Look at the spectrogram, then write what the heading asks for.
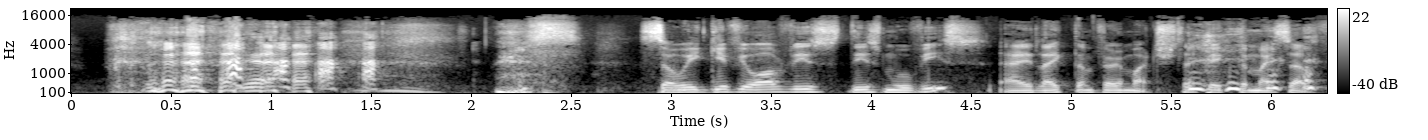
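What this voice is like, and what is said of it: Wolfgang Puck impression. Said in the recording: “do an impression of Wolfgang Puck now? ... That was what I was trying to do.”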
